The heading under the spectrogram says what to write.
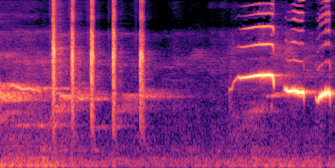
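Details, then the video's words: White-rumped shama song from a training recording for young and silent shamas: a level whistle with sharp clicking ticks, a pause, then loud clear drawn-out whistles, one sliding down. "MASTERAN MURAI BAHAN DAN MURAI MANDEK ( shama bird singing )"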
